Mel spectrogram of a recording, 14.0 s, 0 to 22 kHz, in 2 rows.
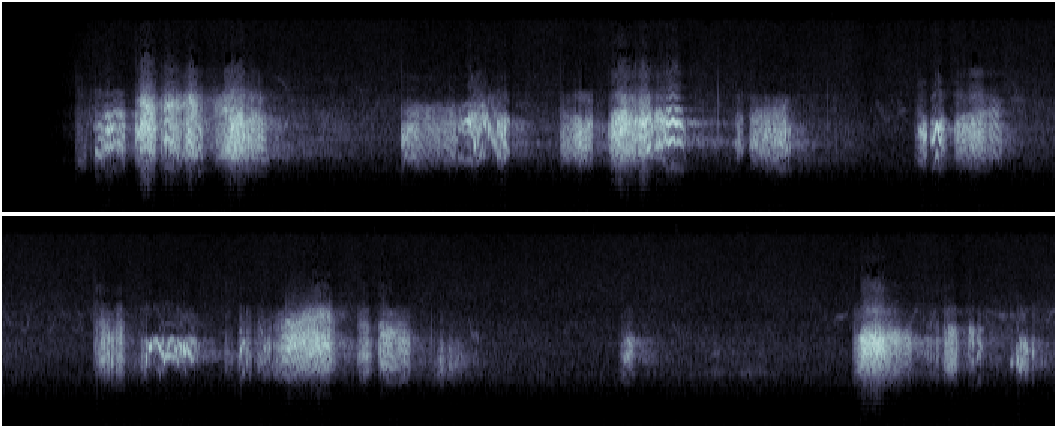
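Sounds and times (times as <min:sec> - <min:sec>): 
Eurasian magpie Pica pica giving harsh rasping chatter calls: 0:00.6 - 0:01.9, 0:02.7 - 0:05.4, 0:07.6 - 0:10.2, 0:12.7 - 0:14.0.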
